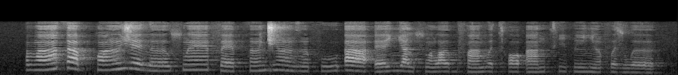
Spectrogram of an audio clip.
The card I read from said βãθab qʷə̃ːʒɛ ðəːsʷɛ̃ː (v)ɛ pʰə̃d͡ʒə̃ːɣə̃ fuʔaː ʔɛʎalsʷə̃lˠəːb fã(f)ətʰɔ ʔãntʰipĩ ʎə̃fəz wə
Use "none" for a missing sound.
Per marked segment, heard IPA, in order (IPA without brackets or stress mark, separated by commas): f, v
